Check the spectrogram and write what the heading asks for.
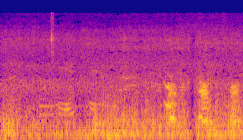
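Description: A dog barking, most clearly near the end, over wind on the microphone and surf.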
